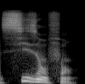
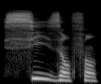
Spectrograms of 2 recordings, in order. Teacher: Si le mot suivant commence par une voyelle, par exemple six enfants, le X se prononce Z. Ça donne six enfants. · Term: la liaison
